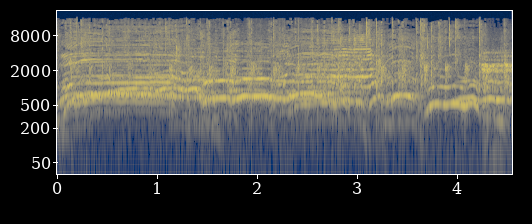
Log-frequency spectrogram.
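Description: A large crowd cheers and whoops loudly over steady applause after a performance, many voices overlapping in excited shouts that continue without a break for several seconds.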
